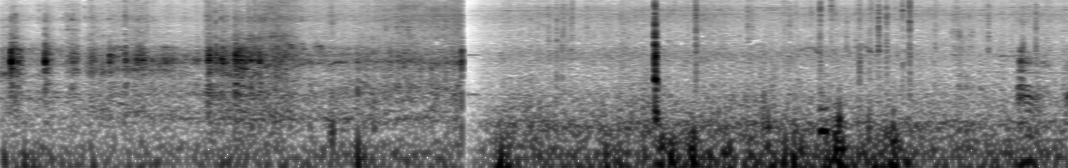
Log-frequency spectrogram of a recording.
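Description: Bamboo and wooden poles knocking and scraping as they are handled, then, after a sudden cut, a log fire crackling with scattered sharp pops over a low rumble.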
